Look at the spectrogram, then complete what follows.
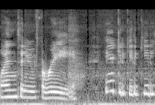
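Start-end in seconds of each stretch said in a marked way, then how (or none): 2.1-3.1 very quiet, odd, weird-sounding calling voice. Calling a character in a game like a cat: weird cat-calling voice. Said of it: "that's a little weird, guys. I apologize".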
